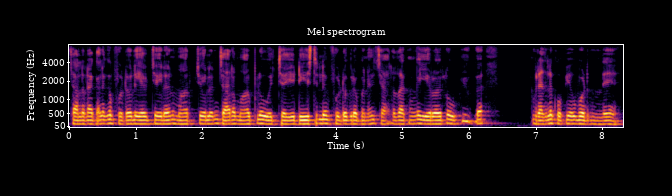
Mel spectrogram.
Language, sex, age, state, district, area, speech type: Telugu, male, 30-45, Andhra Pradesh, Srikakulam, urban, spontaneous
